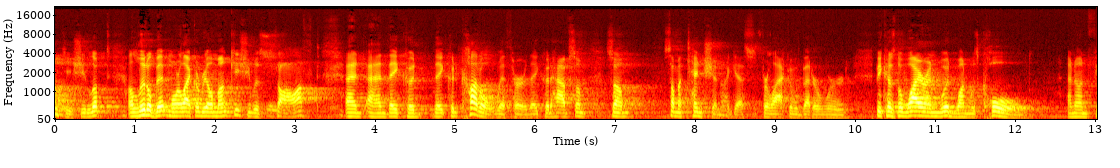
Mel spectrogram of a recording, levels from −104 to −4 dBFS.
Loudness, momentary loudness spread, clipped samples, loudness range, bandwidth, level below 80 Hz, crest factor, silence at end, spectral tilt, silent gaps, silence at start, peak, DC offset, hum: -22 LUFS; 18 LU; under 0.1%; 8 LU; 9.2 kHz; -60 dBFS; 22 dB; 0 s; -7 dB/octave; none; 0 s; 0 dBFS; under 0.1%; none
